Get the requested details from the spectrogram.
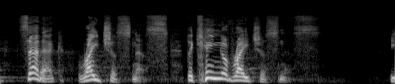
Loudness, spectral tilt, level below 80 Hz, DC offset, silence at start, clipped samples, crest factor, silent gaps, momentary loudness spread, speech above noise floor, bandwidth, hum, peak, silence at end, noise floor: -19 LUFS; -5.5 dB/octave; -72 dBFS; under 0.1%; 0 s; under 0.1%; 18 dB; none; 17 LU; 49 dB; 10.5 kHz; none; -4 dBFS; 0 s; -69 dBFS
